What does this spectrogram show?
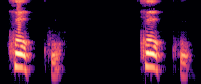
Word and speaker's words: coco: A sem acento, você vai ler como coco. Coco. Algumas regiões vão falar coco, como se fosse um U, tá?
